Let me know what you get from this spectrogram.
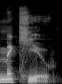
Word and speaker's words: McHugh: Every listener has heard the name differently. In my mind, it was McCune. – The name is spelled capital M-C. Capital H-U-G-H, Marvin McHugh. – Marvin McHugh. All right. Well, she spelled it slightly different, but the same pronunciation, I believe.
